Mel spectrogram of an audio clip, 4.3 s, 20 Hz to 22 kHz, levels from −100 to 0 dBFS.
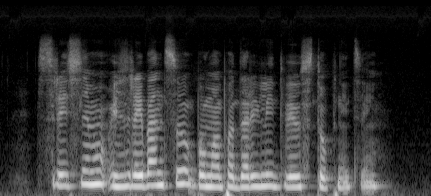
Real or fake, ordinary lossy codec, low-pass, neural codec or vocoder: real; none; 19.8 kHz; none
